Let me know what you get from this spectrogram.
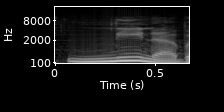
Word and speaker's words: Hnina: And it's Nina, but it's spelled H-N-I-N-A.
